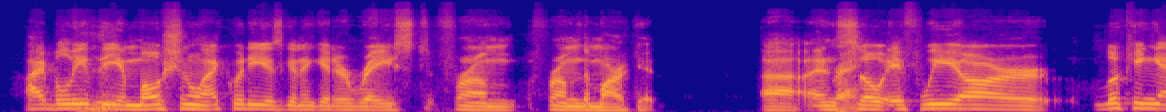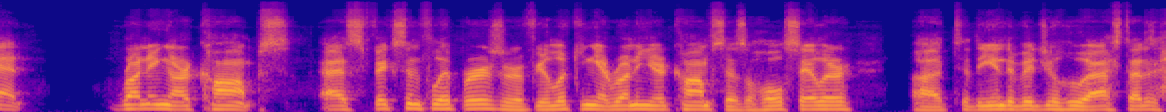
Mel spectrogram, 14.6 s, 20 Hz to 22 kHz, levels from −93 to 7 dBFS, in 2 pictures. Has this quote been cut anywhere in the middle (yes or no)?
no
